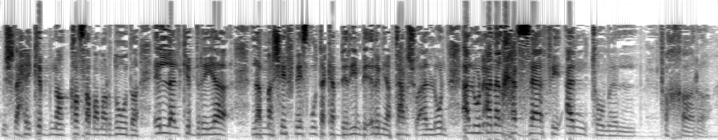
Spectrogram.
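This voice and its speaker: A man's voice: fairly high pitch, fairly even intonation, very fast, pushed and bright, husky. A man with a Lebanese accent preaching a sermon to his church congregation, emphatic and rousing, often calling out to the listeners. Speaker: pastor.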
